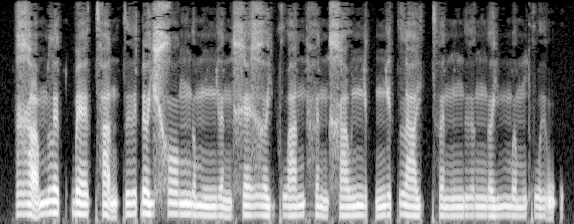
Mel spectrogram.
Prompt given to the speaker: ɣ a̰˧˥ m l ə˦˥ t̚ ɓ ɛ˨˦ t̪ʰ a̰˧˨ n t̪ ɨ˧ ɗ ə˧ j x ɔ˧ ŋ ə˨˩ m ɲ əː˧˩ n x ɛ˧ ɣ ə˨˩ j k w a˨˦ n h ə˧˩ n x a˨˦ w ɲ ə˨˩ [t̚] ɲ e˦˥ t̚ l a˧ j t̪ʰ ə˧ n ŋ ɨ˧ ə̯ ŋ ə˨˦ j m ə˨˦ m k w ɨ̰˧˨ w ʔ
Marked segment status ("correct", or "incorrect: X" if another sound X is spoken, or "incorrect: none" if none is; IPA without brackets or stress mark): correct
